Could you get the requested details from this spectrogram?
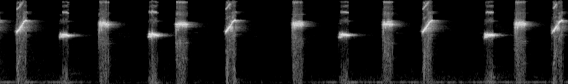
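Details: Crimson sunbird tutor recording with many variations, used to train caged birds: crisp, very high chips alternate with slightly lower, clipped notes in a steady, lively pattern, about two notes per second, on a clean, quiet background.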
